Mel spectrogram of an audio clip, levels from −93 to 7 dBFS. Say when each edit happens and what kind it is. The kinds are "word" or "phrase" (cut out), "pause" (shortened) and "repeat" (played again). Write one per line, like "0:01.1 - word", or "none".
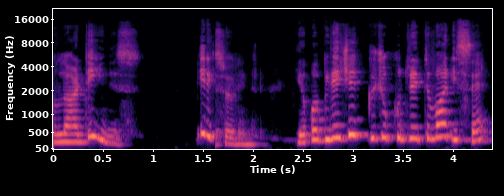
0:01.6 - word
